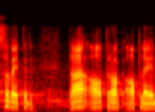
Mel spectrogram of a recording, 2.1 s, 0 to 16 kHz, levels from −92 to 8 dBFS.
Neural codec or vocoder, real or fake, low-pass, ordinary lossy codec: none; real; 7.2 kHz; Opus, 16 kbps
